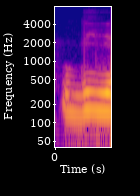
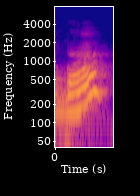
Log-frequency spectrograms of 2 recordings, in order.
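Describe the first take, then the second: First: The word is said with an ee vowel. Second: The word is said with a short neutral vowel. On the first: The next word begins with a vowel. "जब किसी वाउअल word के पहले आएगा" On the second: The next word begins with a consonant. "कंसोनेंट word के पहले आता है तो इसको द पढ़ेंगे"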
